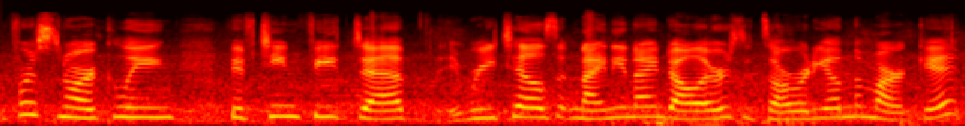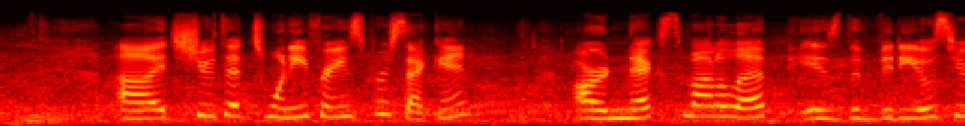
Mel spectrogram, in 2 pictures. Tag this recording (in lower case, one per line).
speech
